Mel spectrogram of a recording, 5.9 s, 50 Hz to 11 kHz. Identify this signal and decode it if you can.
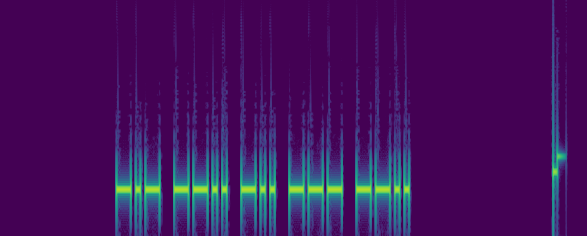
Morse code, heard as a keyed tone, about 25 wpm, 700 Hz. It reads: KZDOZ
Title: Code Groups - 5 Letter:Numbers - 25wpm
